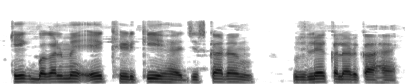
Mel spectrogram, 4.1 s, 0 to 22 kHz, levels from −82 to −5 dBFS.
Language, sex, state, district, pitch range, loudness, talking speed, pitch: Hindi, male, Bihar, Jamui, 120-135 Hz, -17 LUFS, 175 wpm, 130 Hz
